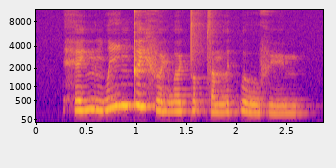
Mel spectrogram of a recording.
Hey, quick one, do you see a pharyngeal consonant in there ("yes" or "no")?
no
